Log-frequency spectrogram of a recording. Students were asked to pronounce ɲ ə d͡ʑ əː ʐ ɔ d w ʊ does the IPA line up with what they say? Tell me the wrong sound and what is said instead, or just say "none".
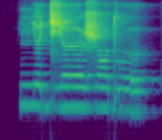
none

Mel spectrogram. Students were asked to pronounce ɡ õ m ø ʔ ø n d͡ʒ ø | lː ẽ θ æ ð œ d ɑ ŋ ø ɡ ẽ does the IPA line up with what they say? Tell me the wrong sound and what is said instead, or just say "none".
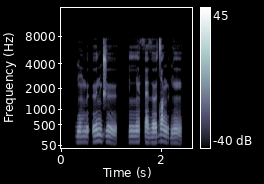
none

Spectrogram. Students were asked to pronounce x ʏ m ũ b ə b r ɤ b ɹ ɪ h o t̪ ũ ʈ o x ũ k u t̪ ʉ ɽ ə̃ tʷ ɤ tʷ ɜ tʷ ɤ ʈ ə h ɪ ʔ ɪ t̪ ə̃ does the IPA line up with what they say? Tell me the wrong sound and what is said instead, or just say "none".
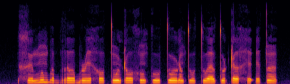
ʉ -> u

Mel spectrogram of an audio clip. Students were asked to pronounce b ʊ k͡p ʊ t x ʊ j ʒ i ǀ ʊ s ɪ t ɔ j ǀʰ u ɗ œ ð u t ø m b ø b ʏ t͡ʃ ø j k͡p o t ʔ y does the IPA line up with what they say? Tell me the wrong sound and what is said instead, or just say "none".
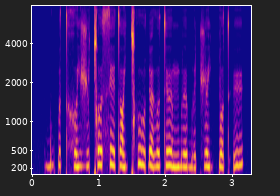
i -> y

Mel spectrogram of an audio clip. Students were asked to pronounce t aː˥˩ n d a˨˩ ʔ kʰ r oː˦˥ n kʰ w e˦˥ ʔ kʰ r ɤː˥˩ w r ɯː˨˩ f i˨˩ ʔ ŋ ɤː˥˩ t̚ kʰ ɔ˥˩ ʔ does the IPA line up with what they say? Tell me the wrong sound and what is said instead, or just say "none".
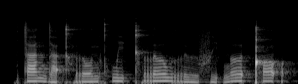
e˦˥ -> i˦˥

